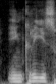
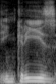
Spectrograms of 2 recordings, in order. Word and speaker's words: increase: this increase of course we pronounce it like that increase when it is noun and increase when it is a verb now this increase space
